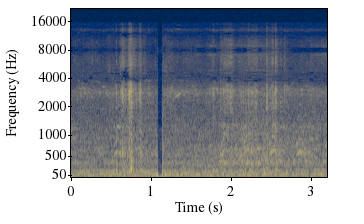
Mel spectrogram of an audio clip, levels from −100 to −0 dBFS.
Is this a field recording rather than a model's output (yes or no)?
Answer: yes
